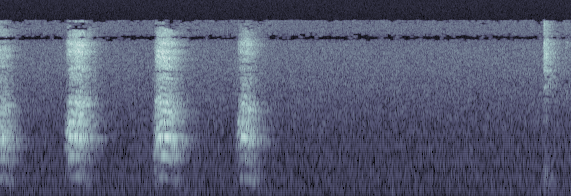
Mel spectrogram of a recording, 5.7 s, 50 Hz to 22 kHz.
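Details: Crow talking to itself, recorded 15 May 2018: three harsh, nasal caws about one second apart, then a long quiet gap and one faint final note.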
